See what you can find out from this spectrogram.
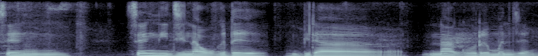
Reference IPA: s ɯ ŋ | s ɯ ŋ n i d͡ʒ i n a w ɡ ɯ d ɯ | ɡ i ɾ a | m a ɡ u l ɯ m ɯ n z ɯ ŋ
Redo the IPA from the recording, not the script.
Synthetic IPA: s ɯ ŋ | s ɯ ŋ n i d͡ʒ i n a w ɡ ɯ d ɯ | b i ɾ a | n a ɡ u ɾ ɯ m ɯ n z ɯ ŋ

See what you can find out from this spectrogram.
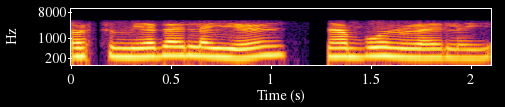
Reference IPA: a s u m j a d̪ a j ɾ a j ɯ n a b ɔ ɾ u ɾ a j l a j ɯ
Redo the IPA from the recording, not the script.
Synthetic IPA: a s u m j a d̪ a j l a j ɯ n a b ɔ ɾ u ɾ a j l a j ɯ

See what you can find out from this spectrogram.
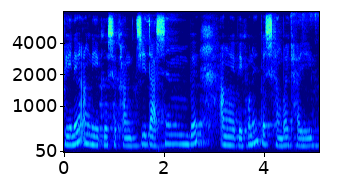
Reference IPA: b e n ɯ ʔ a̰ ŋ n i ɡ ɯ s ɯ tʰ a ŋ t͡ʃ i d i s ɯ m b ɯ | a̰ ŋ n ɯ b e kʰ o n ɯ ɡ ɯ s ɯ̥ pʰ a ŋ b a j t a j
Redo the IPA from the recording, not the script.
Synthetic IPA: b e n ɯ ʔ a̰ ŋ n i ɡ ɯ s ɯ kʰ a ŋ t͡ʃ i d a s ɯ m b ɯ | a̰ ŋ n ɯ b e kʰ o n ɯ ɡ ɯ s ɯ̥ kʰ a ŋ b a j tʰ a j

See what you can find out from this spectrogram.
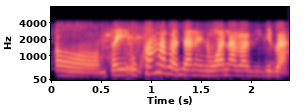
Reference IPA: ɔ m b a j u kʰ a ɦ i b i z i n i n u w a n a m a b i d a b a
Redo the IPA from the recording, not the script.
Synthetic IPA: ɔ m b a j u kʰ a ɦ a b a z a n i n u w a n a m a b i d i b a

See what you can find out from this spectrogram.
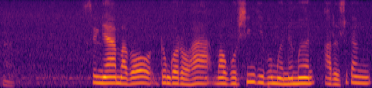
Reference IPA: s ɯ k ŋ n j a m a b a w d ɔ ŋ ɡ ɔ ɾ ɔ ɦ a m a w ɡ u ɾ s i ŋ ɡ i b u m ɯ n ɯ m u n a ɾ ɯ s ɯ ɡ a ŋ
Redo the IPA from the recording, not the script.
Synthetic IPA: s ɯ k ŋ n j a m a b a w d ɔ ŋ ɡ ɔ ɾ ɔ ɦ a m a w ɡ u ɾ s i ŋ ɡ i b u m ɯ n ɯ m ɯ n a ɾ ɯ s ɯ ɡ a ŋ

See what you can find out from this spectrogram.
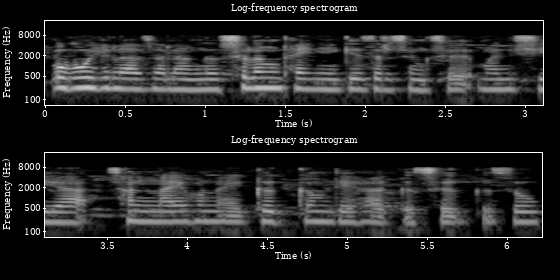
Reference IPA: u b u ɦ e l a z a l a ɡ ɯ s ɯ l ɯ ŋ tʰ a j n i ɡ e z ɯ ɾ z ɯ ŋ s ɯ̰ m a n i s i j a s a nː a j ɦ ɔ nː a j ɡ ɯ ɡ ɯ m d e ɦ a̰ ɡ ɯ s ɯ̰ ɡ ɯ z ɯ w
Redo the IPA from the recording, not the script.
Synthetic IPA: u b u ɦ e l a z a l a ŋ ɯ s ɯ l ɯ ŋ tʰ a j n i ɡ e z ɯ ɾ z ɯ ŋ s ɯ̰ m a n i s i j a s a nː a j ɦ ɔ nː a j ɡ ɯ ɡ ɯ m d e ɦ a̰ ɡ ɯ s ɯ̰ ɡ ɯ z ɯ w

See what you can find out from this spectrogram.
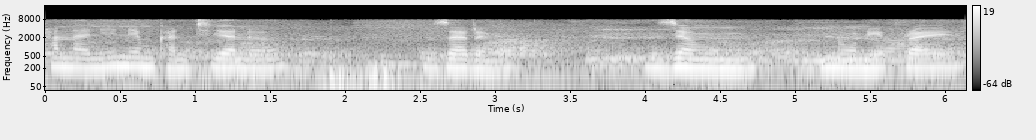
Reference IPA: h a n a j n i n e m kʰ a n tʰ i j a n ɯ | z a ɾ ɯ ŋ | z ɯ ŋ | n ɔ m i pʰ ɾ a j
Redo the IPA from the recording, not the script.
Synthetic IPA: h a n a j n i n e m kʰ a n tʰ i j a n ɯ | z a ɾ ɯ ŋ | z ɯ ŋ | n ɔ n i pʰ ɾ a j

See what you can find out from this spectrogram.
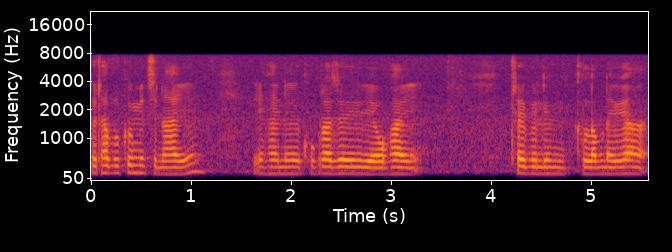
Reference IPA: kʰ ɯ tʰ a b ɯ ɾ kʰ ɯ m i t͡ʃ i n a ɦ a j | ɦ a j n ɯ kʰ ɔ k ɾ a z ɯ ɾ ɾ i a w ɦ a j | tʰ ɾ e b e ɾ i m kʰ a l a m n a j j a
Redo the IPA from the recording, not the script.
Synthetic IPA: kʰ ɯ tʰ a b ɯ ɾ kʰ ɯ m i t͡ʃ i n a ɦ a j | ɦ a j n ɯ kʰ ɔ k ɾ a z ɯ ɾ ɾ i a w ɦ a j | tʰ ɾ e b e l i ŋ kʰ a l a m n a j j a

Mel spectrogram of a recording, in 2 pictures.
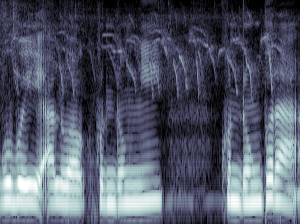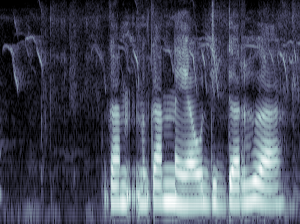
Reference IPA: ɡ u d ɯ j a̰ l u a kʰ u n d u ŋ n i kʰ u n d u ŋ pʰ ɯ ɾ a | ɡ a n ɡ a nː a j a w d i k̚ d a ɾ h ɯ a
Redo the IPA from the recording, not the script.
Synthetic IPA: ɡ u b ɯ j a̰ l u a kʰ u n d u ŋ n i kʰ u n d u ŋ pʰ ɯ ɾ a | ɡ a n ɡ a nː a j a w d i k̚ d a ɾ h ɯ a

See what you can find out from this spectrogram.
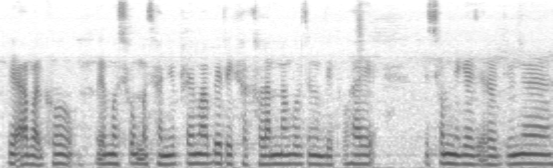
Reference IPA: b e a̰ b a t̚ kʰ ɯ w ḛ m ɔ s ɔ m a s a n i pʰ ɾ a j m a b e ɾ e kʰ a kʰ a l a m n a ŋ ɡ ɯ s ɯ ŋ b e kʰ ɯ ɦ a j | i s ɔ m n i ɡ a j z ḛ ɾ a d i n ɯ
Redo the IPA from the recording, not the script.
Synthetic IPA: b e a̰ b a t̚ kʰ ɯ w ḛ m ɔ s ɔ m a s a n i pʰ ɾ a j m a b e ɾ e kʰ a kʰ a l a m n a ŋ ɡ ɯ z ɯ ŋ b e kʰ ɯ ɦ a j | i s ɔ m n i ɡ a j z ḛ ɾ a d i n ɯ

